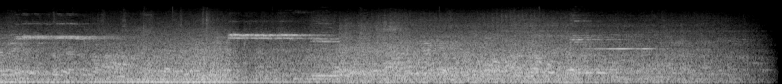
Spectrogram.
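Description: A crowd of men and women talk and murmur close by, outdoors.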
